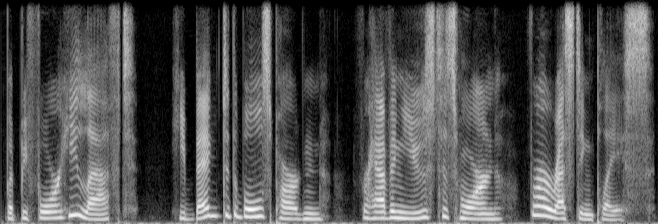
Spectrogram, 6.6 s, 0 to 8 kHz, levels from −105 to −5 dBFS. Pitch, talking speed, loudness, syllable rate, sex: 225 Hz, 165 wpm, -18 LUFS, 4.3 syllables/s, female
